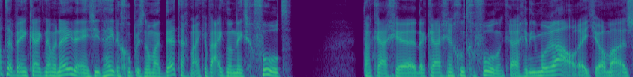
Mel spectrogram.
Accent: Maastricht, Limburg, Netherlands; En ik kwam uit Maastricht.

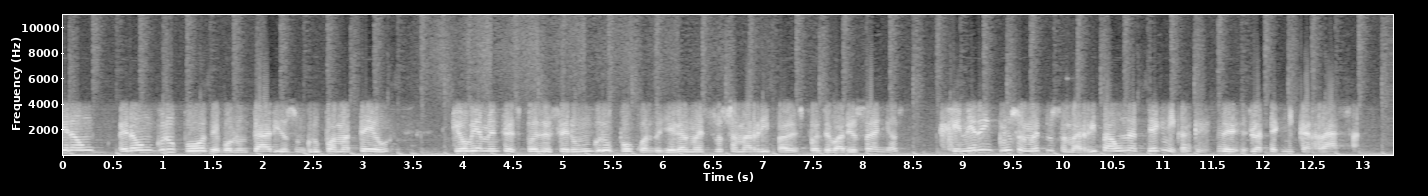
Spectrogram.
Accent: Mexico; seguir recordando quiénes somos los mexicanos

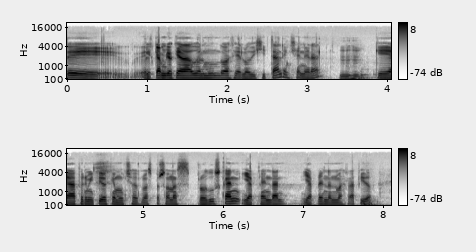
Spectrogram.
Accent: Mexico; Yo soy de México.

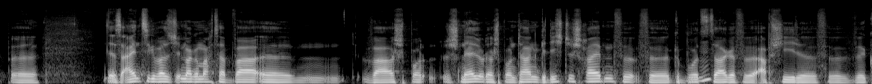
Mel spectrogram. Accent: Düsseldorf, North Rhine-Westphalia, Germany; born there; Ja, also ich komme aus Düsseldorf, bin in Düsseldorf geboren.

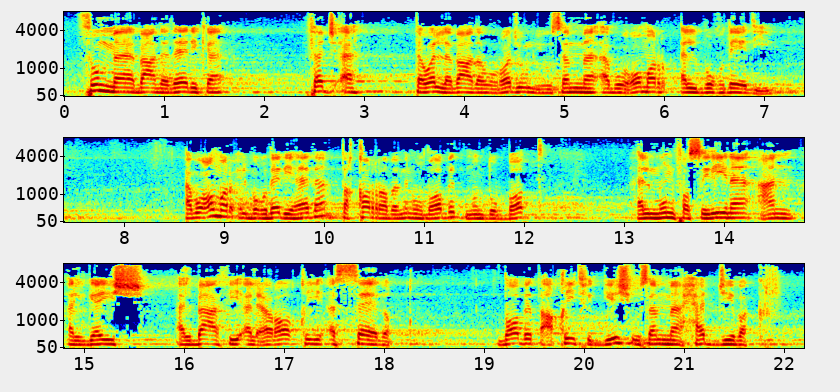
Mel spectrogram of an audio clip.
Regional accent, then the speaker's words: Egypt; سواء ما يحدث في بلادنا مصر أو ما يحدث في البلاد المجاورة لنا

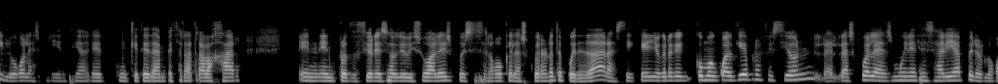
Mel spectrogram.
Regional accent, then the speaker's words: Madrid, Community of Madrid, Spain; Yo soy originalmente de Madrid

